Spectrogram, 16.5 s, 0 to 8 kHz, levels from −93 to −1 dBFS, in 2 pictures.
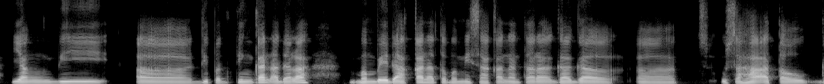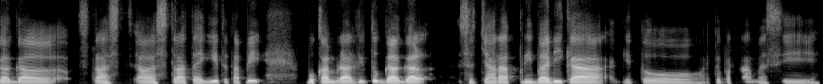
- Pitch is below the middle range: Yes, low, 130 Hz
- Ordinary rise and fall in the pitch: No, narrow, 1.7 semitones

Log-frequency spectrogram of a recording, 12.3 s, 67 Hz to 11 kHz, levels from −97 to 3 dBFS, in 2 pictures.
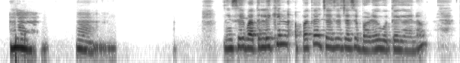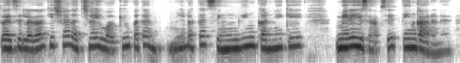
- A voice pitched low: No, high, 230 Hz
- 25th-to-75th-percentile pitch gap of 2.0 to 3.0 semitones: Yes, narrow, 2.5 semitones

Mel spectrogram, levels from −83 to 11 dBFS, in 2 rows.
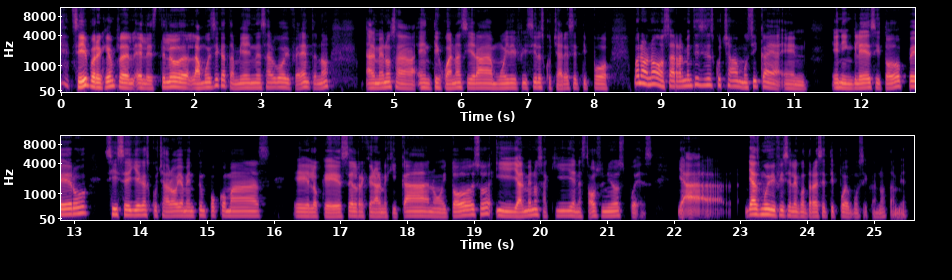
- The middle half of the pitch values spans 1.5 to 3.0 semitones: No, average, 3.9 semitones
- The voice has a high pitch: No, low, 130 Hz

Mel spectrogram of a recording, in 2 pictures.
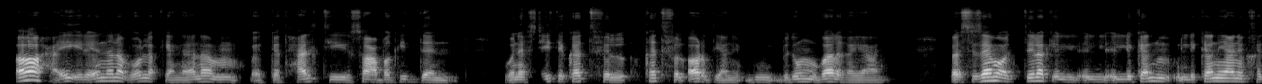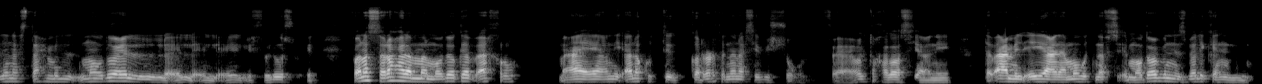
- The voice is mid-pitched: No, low, 125 Hz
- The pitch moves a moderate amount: Yes, average, 3.5 semitones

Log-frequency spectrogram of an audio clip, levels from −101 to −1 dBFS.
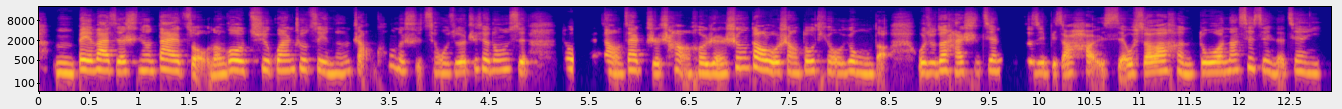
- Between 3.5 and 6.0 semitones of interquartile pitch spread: No, average, 2.9 semitones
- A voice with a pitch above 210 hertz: Yes, high, 235 Hz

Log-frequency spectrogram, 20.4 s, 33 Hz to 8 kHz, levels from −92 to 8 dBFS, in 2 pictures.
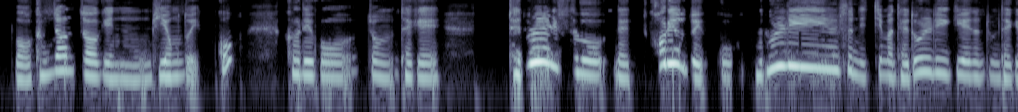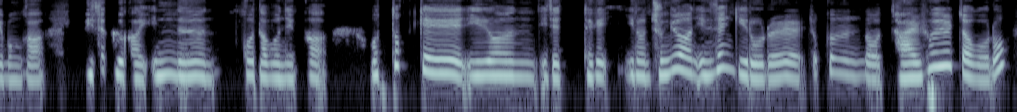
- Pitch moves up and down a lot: No, average, 3.8 semitones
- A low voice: No, high, 195 Hz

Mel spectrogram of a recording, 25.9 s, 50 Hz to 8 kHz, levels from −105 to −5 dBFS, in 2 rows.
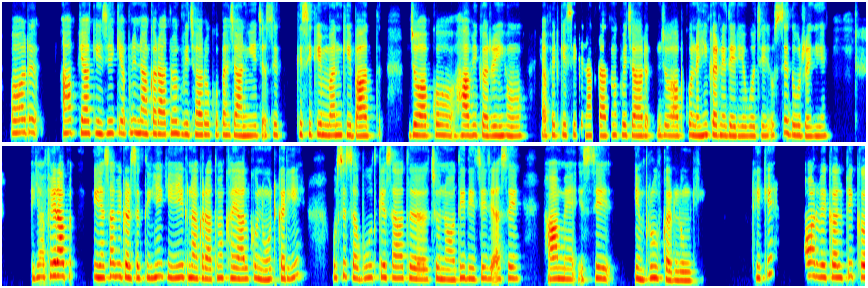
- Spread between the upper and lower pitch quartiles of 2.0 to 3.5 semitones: Yes, average, 3.0 semitones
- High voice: Yes, high, 220 Hz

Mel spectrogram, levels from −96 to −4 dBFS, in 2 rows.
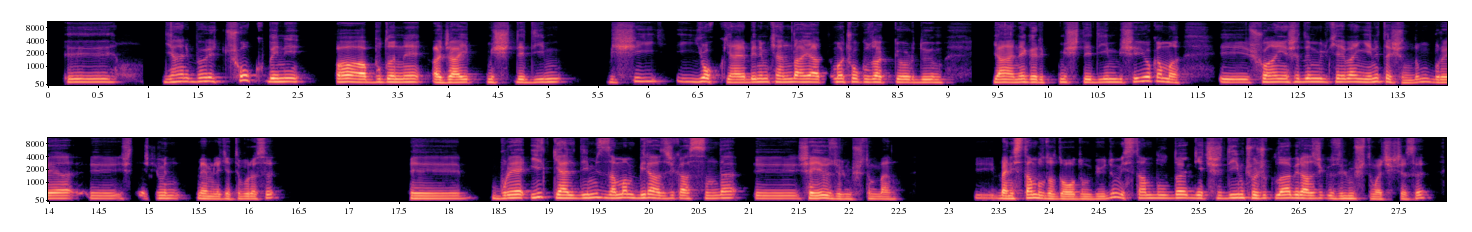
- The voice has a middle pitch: Yes, medium, 160 Hz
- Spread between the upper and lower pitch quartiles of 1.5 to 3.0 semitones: Yes, average, 2.7 semitones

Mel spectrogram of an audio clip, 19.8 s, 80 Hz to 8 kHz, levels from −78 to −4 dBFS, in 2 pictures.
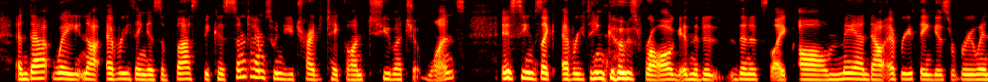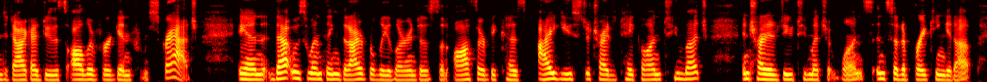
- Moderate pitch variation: No, narrow, 2.2 semitones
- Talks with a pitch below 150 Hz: No, medium, 180 Hz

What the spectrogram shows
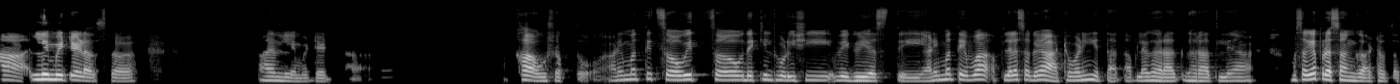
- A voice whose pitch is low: No, high, 190 Hz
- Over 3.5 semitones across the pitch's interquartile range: Yes, average, 4.0 semitones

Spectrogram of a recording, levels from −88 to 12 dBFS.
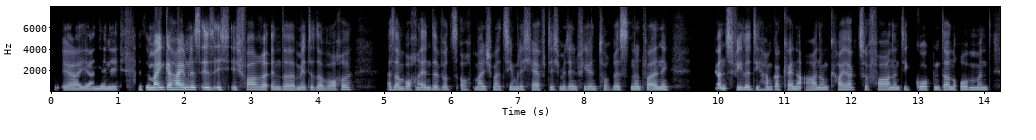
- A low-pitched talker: No, medium, 155 Hz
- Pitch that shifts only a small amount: Yes, narrow, 1.6 semitones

